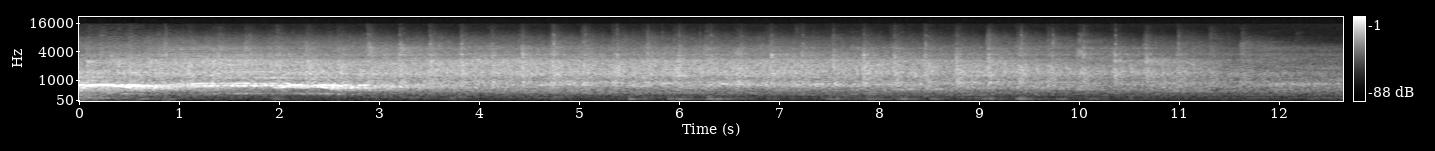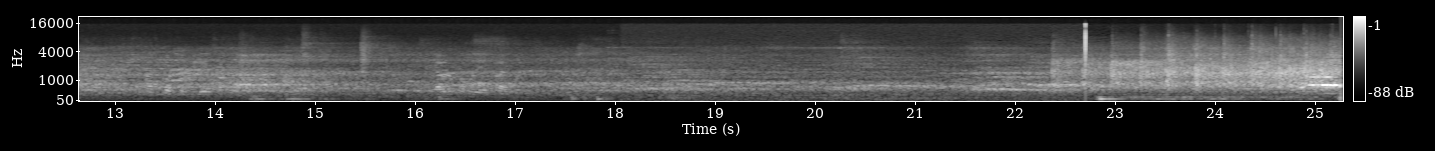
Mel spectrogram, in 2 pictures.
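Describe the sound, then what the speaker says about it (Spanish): At the 2018 Spanish boys' under-14 championship final, a crowd applauds the winning Santo Domingo team. Dense clapping fills the first half, thins out, then swells again near the end, with an announcer's voice heard over it. "Fuertísimo aplauso para este equipazo"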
